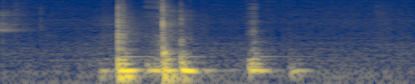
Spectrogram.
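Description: A plastic blade knocks and clicks as it slides out of a metal hilt.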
